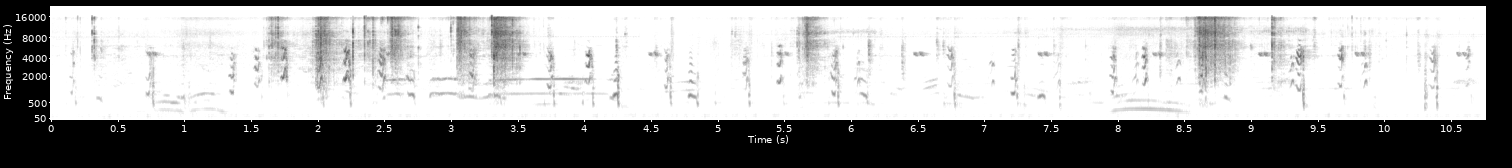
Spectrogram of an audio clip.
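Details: Grey partridge (gora teetar) in Pakistan playing in mud, giving soft clucking chirps and short arched notes in loose bursts, with sharp clicks and scraping between them and faint voices nearby.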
